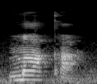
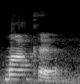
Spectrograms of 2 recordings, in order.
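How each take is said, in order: First: The ending is an open ah vowel. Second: The ending is a short weak vowel. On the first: The speaker calls it wrong. "commonly mispronounced" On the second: The speaker calls it right. "correct pronunciation"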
